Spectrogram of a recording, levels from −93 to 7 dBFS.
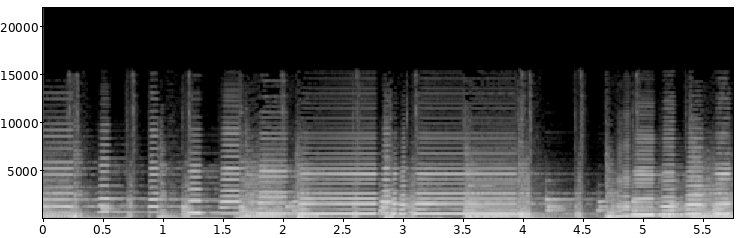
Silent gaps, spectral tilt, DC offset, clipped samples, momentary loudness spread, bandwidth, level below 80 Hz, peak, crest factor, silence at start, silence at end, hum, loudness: none; -5.5 dB/octave; under 0.1%; under 0.1%; 7 LU; 13.5 kHz; -30 dBFS; 0 dBFS; 14 dB; 0 s; 0 s; none; -14 LUFS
